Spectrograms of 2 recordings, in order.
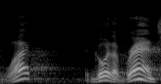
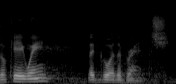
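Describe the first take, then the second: First: Incredulous question. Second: Low, soft, unruffled voice of God; gentle low command; calm instruction. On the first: Man disbelieves God's instruction. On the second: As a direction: tell him quietly and calmly, pitched down. God calmly instructs hanging man. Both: Acted.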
